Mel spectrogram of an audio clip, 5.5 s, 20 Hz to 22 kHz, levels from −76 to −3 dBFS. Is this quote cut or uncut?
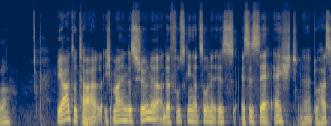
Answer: cut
